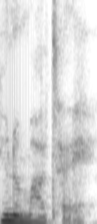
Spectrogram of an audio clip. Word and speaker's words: Unimate: and balance Ah that's how you say it unimate you guys see in this picture right here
